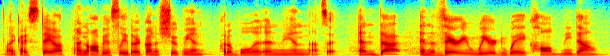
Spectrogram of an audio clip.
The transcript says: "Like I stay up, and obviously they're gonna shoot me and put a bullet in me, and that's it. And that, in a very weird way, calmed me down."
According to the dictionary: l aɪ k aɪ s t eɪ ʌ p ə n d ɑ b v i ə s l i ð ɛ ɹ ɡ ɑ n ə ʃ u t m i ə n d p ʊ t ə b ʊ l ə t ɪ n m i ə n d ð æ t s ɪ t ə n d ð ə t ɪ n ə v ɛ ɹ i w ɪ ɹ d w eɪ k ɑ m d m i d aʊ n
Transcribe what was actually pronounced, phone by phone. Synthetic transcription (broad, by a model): l aɪ k aɪ s t eɪ ʌ p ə n ɑ b v i ə s l i ð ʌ ɹ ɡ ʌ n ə ʃ u t m i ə n p ʊ t ə b ʊ l ə t ɪ n m i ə n ð æ t s ɪ t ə n ð ə t ɪ n ə v ɛ ɹ i w ɪ ɹ d w eɪ k ɑ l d m i d aʊ n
